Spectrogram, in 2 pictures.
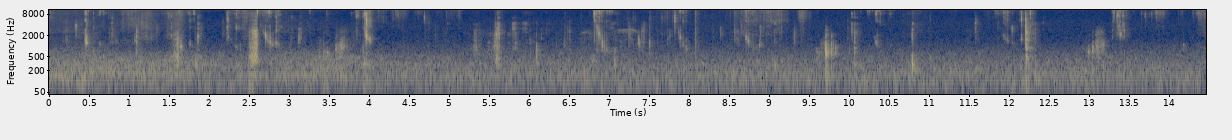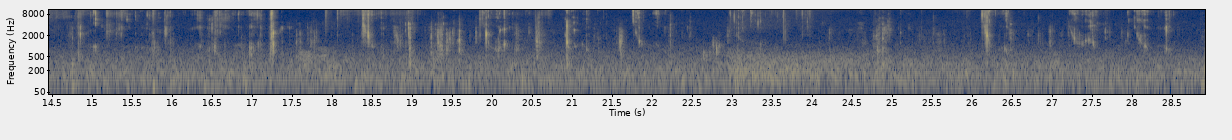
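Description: Close-miked chewing and mouth sounds of eating soft chocolate cake with cream, with many sharp, wet clicks and smacks scattered irregularly throughout.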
